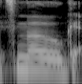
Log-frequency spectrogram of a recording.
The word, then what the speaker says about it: Moog: Now, I've been calling it the Moog synthesizer for years, but I'm told that in fact the correct pronunciation is the Moog synthesizer. – You're not alone. I think a lot of people have been calling it Moog because of the double O, but it's Moog, named after Bob Moog, its creator.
